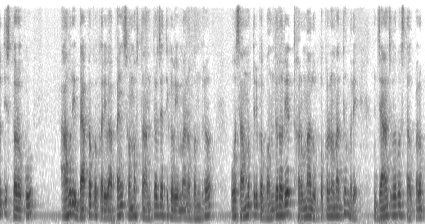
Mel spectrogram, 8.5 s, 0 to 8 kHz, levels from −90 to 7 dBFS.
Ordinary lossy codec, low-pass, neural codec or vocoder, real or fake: none; 7.2 kHz; codec, 16 kHz, 6 kbps, DAC; fake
